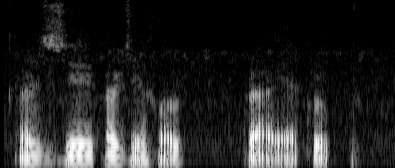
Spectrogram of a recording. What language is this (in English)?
Bangla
